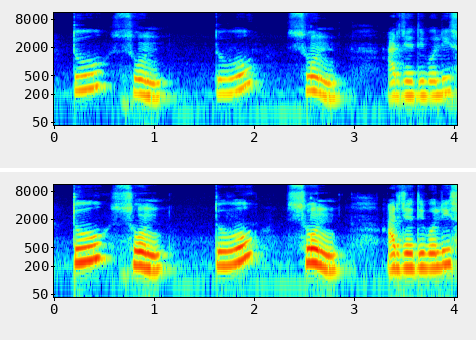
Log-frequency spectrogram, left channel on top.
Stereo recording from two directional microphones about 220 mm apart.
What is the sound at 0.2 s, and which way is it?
Speech, 30° right (ahead or behind).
